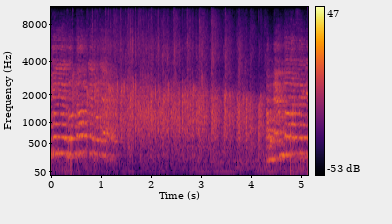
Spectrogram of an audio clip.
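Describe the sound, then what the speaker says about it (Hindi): Loud, steady applause from a live audience at a Gujarat gathering, sustained throughout with a voice speaking over the clapping at the start and end. "इनके लिए जोरदार ताली हो जाए"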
